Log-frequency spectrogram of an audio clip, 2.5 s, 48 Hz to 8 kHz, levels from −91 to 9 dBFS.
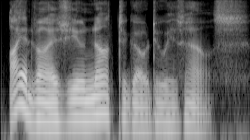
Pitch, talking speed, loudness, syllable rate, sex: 95 Hz, 215 wpm, -17 LUFS, 5.4 syllables/s, male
